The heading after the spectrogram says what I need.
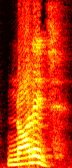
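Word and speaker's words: knowledge: नॉलेज, यहाँ पर भी देखिए नॉलेज, यहाँ पर भी डी साइलेंट है, नॉलेज नहीं है, नॉलेज, डी भी साइलेंट है, यहाँ पे के भी साइलेंट है।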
